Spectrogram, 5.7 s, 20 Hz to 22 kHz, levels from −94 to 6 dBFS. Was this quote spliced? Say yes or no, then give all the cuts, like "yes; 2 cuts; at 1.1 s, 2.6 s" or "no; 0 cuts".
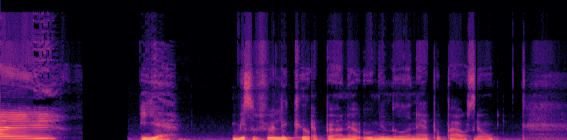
yes; 3 cuts; at 2.4 s, 3.1 s, 4.7 s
